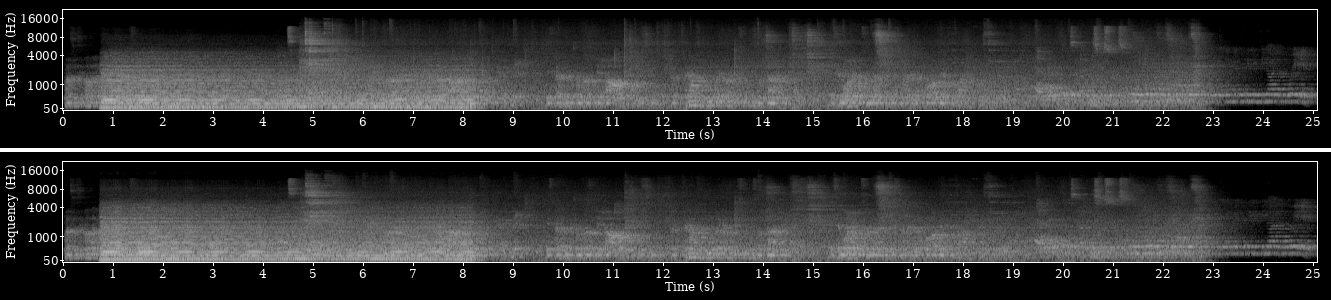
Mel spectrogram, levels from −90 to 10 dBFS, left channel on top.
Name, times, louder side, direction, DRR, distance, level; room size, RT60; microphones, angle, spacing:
voice 1, 0.0-1.9 2.2-2.9 4.8-5.1 5.4-5.8 6.0-9.3 9.6-15.0 15.3-19.0, right 1 dB, 10° right, -8 dB, 0.6 m, -36 dB
sound 1, 0.7-8.2, right 2 dB, 55° right, 0.3 m, -29 dB
voice 2, 4.3-5.3 19.3-24.9, equal, 60° left, -10 dB, 1.0 m, -40 dB
sound 2, 4.7-22.8, left 1 dB, 35° left, 0.3 m, -41 dB
4.4 x 2.1 x 2.8 m, 2.4 s
head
